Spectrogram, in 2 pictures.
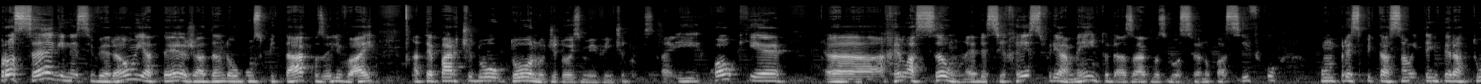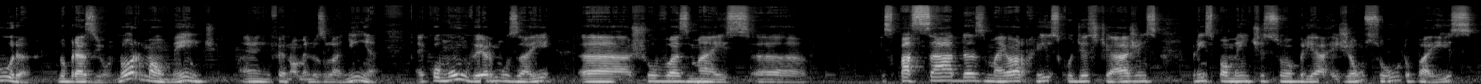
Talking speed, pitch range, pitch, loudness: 130 wpm, 125-160 Hz, 135 Hz, -23 LUFS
